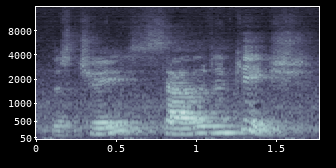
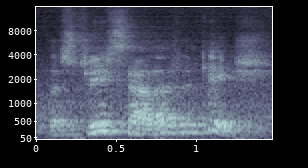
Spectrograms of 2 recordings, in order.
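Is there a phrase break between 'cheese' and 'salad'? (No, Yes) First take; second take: Yes; No. First: Cheese and salad fall in separate phrases. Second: Cheese and salad run together in one phrase. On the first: Three separate foods: cheese, salad and quiche. "The first one" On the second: Two foods: cheese salad, and quiche. "The second one"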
